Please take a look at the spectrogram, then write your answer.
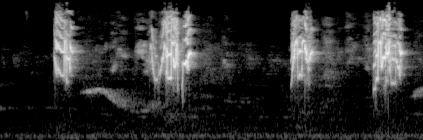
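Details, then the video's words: Lovebirds give short, scratchy, high chirps in four separate bursts, with a brief soft falling whistle after the first burst. "Love birds Sounds | lovebirds chirping sounds| parrot beautiful sounds"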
